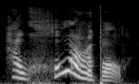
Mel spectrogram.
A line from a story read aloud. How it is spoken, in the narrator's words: I exclaimed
